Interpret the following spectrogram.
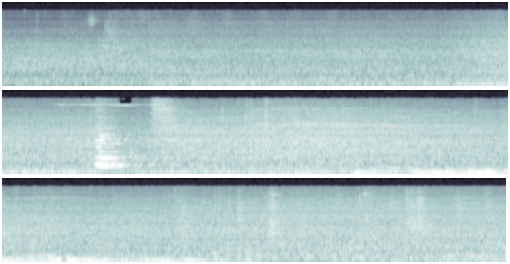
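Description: Suspended monorail train running past: a low rumble builds through the first half, a short horn toot sounds about nine seconds in, then a deep, loud rumble for several seconds as the train goes by, easing off near the end.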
